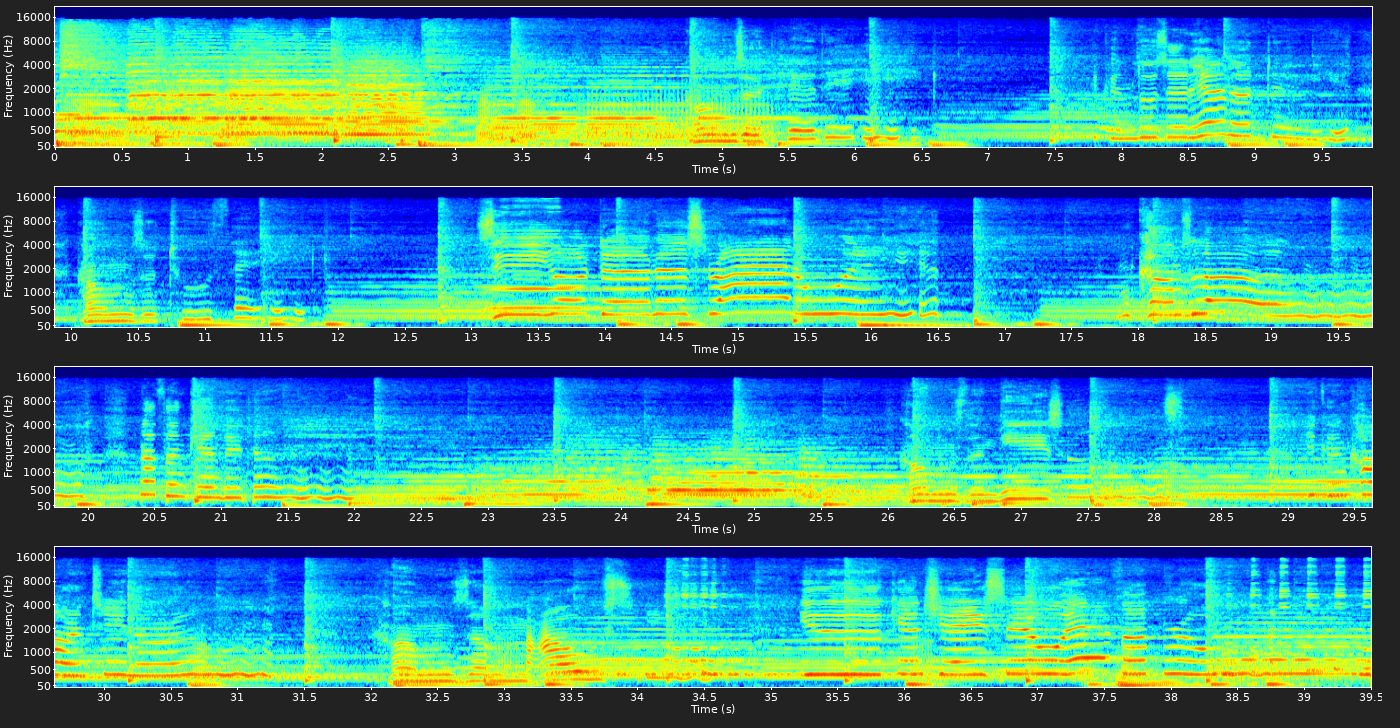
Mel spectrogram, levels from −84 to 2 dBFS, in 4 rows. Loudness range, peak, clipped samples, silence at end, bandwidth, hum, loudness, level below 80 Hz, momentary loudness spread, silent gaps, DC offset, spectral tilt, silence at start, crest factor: 7 LU; -2 dBFS; under 0.1%; 0 s; 16 kHz; none; -18 LUFS; -32 dBFS; 13 LU; none; under 0.1%; -4.5 dB/octave; 0 s; 16 dB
